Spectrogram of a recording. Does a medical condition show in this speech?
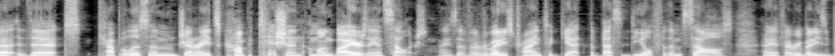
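No.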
